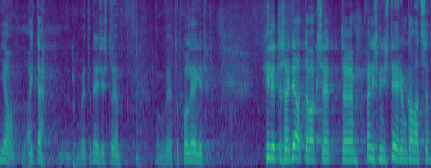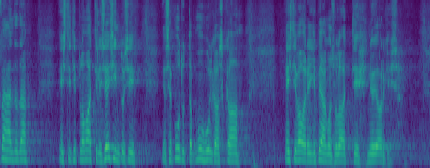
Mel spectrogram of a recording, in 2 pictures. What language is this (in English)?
Estonian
